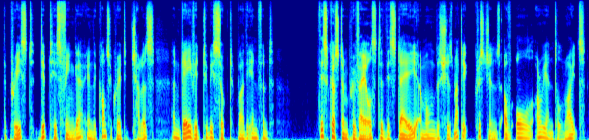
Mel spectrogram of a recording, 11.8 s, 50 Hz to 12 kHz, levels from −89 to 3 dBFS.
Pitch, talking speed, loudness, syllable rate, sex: 95 Hz, 165 wpm, -22 LUFS, 5.0 syllables/s, male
